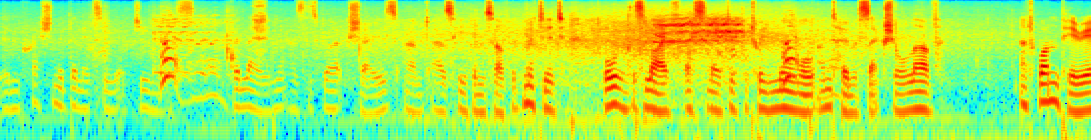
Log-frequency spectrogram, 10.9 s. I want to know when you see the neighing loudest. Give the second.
7 s.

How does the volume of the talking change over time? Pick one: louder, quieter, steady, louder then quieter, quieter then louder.
louder.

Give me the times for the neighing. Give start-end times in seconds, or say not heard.
1.5-2.7, 6.3-7.5.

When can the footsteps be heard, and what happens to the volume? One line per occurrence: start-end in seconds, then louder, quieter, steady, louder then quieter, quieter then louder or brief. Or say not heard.
not heard.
